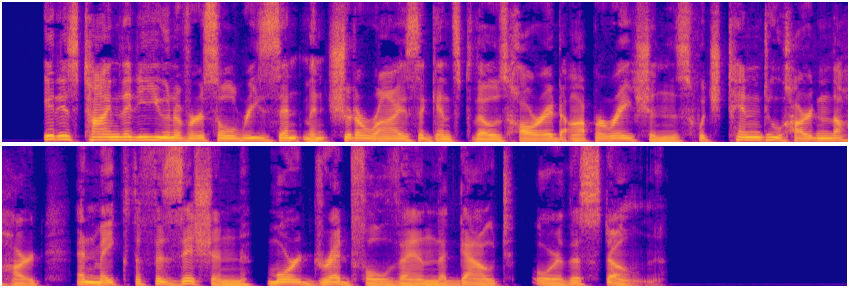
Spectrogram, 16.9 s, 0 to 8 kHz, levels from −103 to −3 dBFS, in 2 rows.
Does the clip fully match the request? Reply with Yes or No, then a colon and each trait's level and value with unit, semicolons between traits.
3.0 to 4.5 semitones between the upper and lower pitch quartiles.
Yes: average, 3.9 semitones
